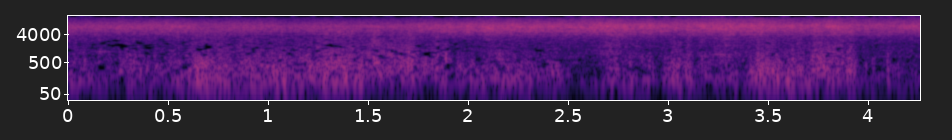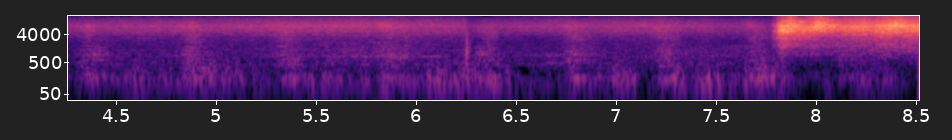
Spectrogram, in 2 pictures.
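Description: Wheels clank over rail joints.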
